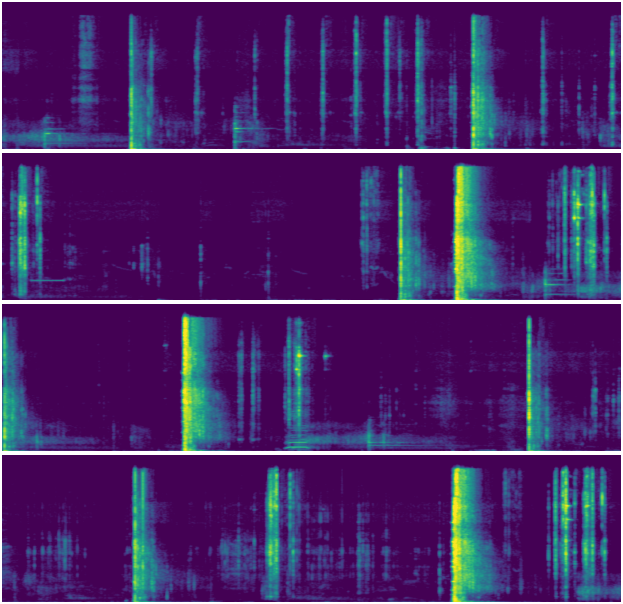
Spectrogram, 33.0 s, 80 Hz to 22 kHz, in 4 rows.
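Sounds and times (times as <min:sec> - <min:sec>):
metallic ring of steel targets: 0:00.5 - 0:01.1, 0:03.1 - 0:03.6, 0:15.5 - 0:16.4, 0:21.4 - 0:22.5
rifle shots with echo: 0:13.6 - 0:17.6, 0:18.9 - 0:19.8, 0:23.5 - 0:24.2, 0:26.5 - 0:27.3, 0:30.8 - 0:31.6.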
